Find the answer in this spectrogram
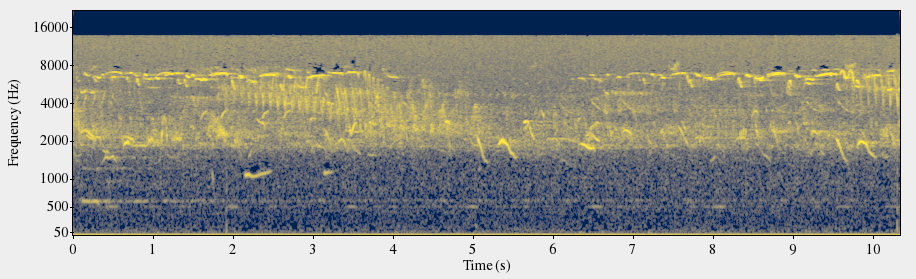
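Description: Many small songbirds singing at once in a dawn chorus: overlapping high chirps, trills and short whistled phrases over a steady background noise.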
